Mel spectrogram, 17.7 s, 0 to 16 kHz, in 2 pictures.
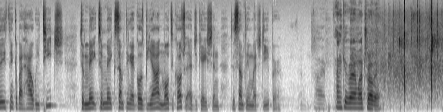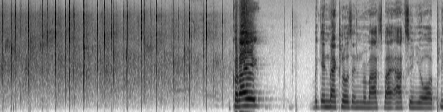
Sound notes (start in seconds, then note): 7.2 applause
